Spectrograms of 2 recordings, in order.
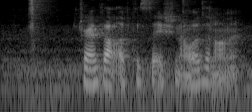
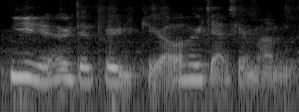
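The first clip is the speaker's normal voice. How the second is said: talking to a dog; 3 semitones higher than usual. Real, not acted. Cooing at dog.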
